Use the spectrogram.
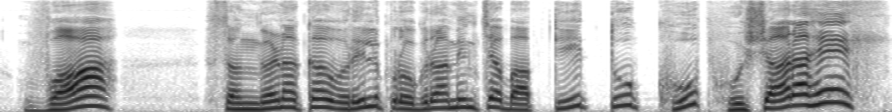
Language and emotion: Marathi, surprised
